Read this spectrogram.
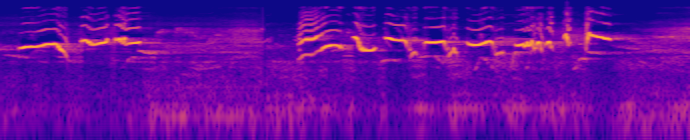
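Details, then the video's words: Oriental magpie-robin kept in a home cage, its song played to get a silent bird singing: two vigorous phrases of high, varied whistles, quick slurs and chattering trills, with a brief hush between them. "terapi cepat mengatasi Kacer rumahan susah bunyi lekas gacor"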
